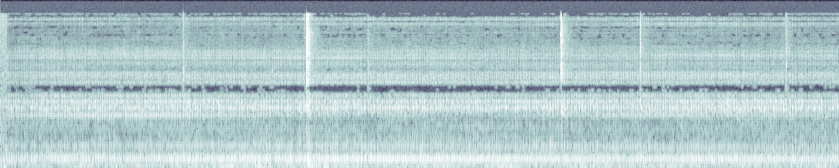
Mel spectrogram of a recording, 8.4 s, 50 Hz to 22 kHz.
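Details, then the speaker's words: Broadway Limited Paragon 4 model steam locomotive; sharp metallic ticks at uneven gaps, about one per second, over faint motor hum, from the front driving wheels, heard as it loses track power and runs on its capacitor; exact source not isolated. "do you hear all that clicking in there right before the power died that is coming from the front it's coming from the driving wheel somewhere"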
